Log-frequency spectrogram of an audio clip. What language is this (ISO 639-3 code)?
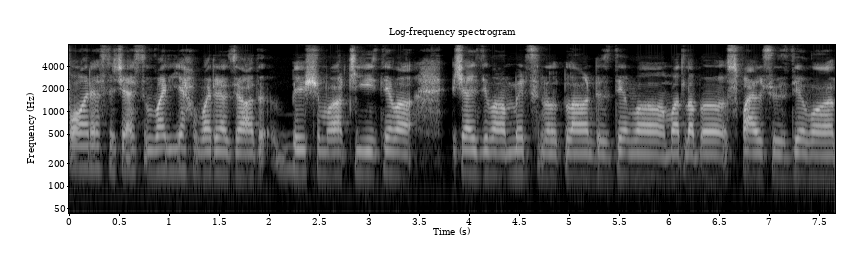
kas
